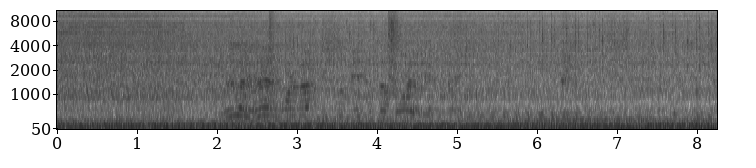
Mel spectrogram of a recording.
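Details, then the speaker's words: 1962 International Harvester C112-110 pickup, V8, idling after Holley two-barrel carburetor rebuild with Trick Kit and mistakes corrected; deep, even burble running on all eight, no shake or miss, true dual exhaust with glass packs, no fine tuning yet; normal idle. "beautiful beautiful running on all eight not a shake so we my Lord what a good running truck"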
